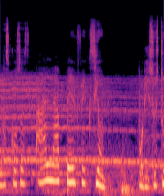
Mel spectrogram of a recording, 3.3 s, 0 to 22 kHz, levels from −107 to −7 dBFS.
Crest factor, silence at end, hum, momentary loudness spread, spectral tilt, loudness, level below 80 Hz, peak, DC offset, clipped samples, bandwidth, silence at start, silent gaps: 16 dB; 0 s; none; 13 LU; -6.5 dB/octave; -24 LUFS; -54 dBFS; -8 dBFS; under 0.1%; under 0.1%; 13 kHz; 0 s; none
